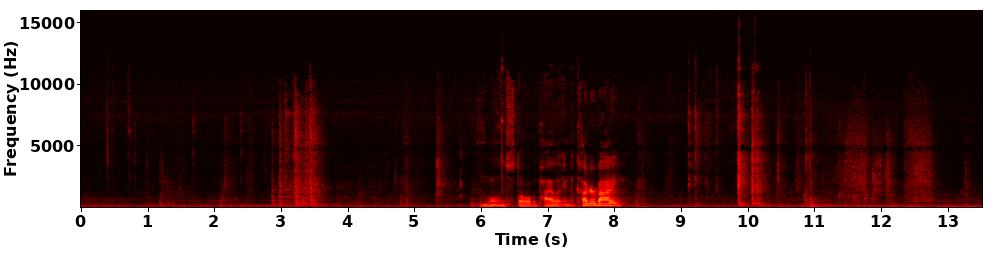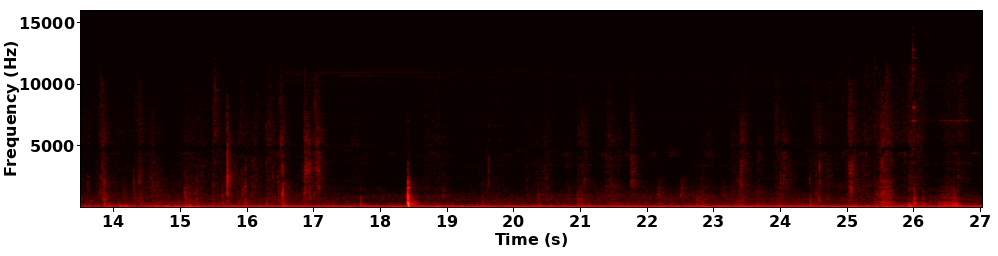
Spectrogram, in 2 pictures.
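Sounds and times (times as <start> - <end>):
footsteps: 4.1 - 6.2, 8.2 - 9.0, 12.4 - 17.3, 18.8 - 26.2
steady low hum: 12.8 - 27.0.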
